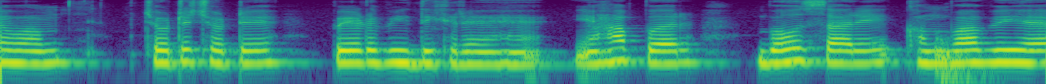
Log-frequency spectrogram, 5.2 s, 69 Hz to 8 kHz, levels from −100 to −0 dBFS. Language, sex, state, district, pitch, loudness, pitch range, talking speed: Hindi, female, Jharkhand, Palamu, 230 Hz, -15 LUFS, 225-235 Hz, 170 wpm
